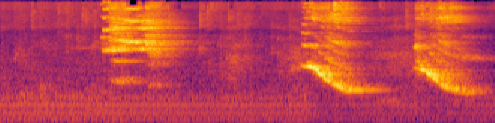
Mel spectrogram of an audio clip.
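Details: Hill myna calling loudly: a harsh hissing burst followed by two strong descending whistled notes, each sliding from high to lower pitch, about half a second apart.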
